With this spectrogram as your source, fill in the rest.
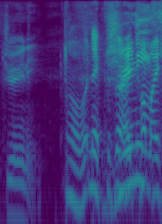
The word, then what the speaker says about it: Juni: is actually yeah correctly it's not Johnny it's Junie oh what next question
